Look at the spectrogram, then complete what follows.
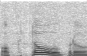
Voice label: "oktobro", ido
